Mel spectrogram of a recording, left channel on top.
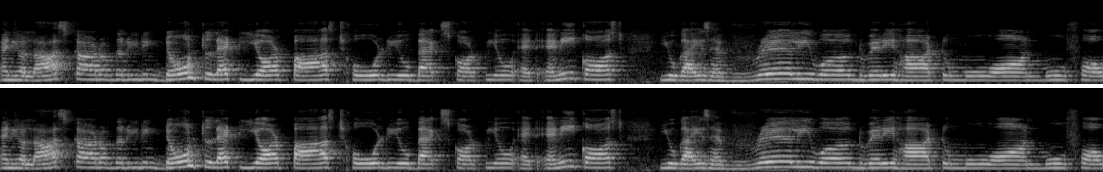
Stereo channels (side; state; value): both; normal; correlation 0.75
